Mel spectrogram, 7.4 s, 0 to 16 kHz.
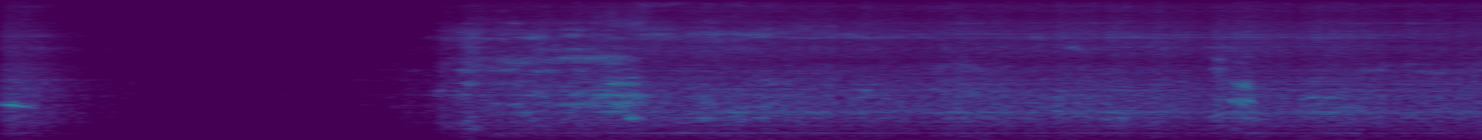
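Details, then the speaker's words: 1979 Lincoln Continental revived after sitting abandoned 32 years, idling after the smog pump belt was cut off: quiet, even idle with a soft steady hum and no ticking, squealing or belt noise; normal idle. "Should be no more noise now. Look at that. That is so quiet. Just like she was shut off yesterday, guys."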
